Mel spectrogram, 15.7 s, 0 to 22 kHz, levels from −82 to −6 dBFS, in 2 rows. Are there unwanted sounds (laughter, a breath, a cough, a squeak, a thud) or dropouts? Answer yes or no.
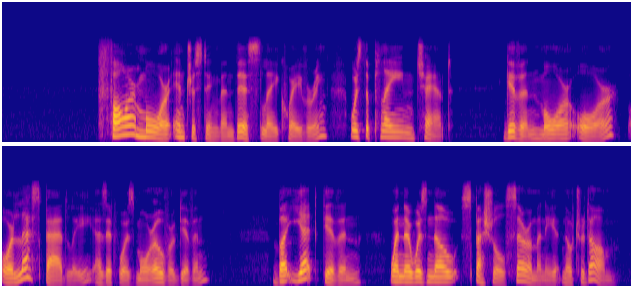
no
